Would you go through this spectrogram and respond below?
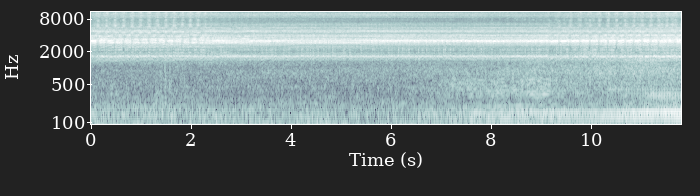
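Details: Cicadas in Laos giving a continuous high, shrill drone with steady tonal bands, a fast pulsing rasp overlaid at the start and again near the end, over a faint low rumble.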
